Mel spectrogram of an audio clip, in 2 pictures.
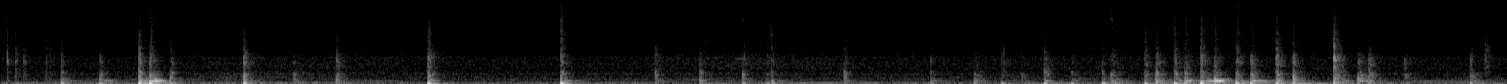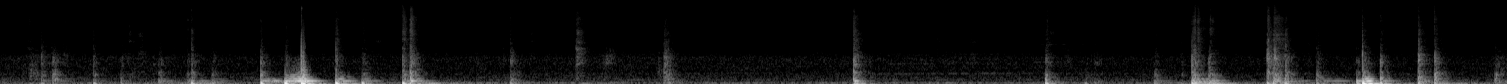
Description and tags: balloon batting 01
swatting a balloon
balloon, bat, play, swat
